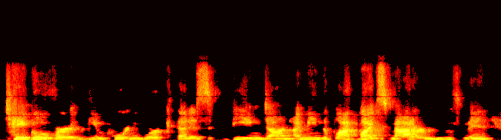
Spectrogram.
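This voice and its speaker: A woman's voice: fairly low pitch, normal speed, sharp tone, rough recording. A woman speaking emphatically and casually as a panelist in an impassioned discussion. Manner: emphatic, outspoken, casual swearing.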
